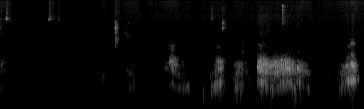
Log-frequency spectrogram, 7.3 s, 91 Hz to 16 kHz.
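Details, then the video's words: Four-week-old Cavalier King Charles Spaniel puppies of Daisy's litter in their pen, heard on a livestream; soft low whimpers and short whines build to a longer wavering cry near the end, with quiet gaps between. "Cavalier Puppy Cam: Daisy's 4-week-old puppies!"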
